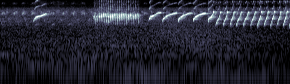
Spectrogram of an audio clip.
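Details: A male Belgian canary sings high, bright rising slurs, then a buzzy trill and a fast run of repeated chirping notes.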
